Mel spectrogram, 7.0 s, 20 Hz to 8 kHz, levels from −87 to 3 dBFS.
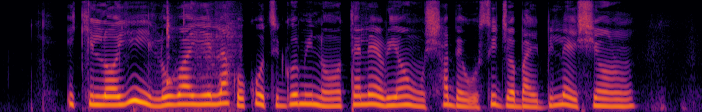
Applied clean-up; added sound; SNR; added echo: none; Drip / Water; 18 dB; none.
